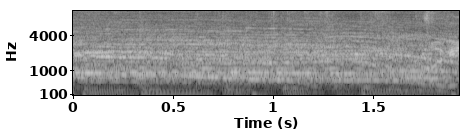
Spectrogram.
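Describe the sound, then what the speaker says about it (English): A crowd whoops, yells and cheers loudly on cue at a cheeseburger eating contest in Caseville, Michigan, a dense continuous roar of many voices sustained for the whole stretch. "I'd like you to scream like crazy when I win, okay?"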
